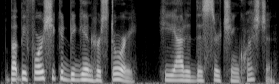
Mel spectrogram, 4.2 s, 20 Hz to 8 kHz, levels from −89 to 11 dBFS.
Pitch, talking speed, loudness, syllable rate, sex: 175 Hz, 170 wpm, -17 LUFS, 5.3 syllables/s, female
